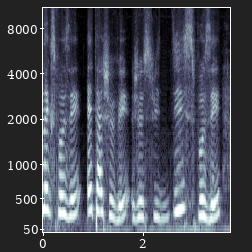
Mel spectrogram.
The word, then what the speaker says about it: disposée: prête est disposé disposé au féminin nous allons ajouter un e mais il ne se prononce pas mon exposé est achevé je suis disposée à entamer notre discussion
